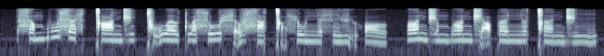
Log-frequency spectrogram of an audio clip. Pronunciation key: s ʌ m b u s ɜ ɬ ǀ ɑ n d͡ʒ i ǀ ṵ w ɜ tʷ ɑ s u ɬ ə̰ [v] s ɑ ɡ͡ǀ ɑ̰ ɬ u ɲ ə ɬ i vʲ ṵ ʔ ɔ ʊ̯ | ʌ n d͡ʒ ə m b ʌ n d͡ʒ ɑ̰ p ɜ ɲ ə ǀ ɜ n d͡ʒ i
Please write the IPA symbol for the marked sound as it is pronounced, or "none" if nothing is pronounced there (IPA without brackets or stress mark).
v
